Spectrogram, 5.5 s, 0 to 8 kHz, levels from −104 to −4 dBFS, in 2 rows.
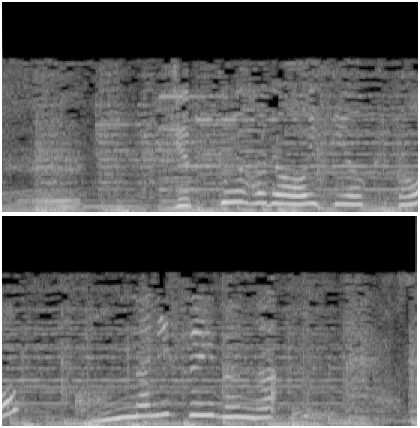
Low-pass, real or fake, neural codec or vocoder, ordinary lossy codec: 7.2 kHz; real; none; MP3, 24 kbps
